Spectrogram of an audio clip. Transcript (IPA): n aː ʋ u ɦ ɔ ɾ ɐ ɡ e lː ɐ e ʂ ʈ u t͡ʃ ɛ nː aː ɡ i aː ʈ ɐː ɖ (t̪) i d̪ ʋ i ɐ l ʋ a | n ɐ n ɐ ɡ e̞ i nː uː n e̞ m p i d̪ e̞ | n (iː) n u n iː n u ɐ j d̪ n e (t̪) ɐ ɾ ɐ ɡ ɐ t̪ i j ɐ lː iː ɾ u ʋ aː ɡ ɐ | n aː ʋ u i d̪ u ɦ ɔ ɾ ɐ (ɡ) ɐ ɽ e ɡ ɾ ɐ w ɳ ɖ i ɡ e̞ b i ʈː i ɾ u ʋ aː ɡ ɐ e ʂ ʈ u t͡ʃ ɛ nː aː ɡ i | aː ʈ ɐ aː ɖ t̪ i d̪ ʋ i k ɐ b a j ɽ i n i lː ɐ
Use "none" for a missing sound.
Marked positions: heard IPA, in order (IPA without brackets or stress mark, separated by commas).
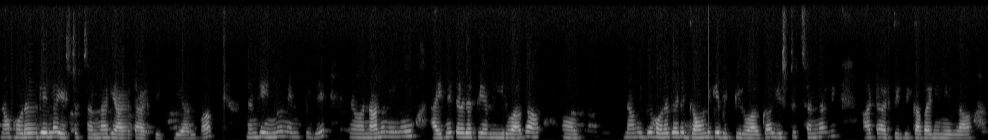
t̪, aː, t̪, ɡ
